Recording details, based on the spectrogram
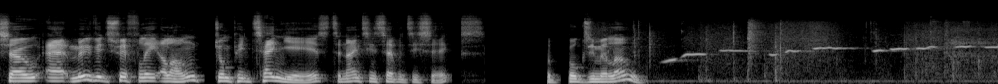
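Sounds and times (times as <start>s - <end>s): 
speech: 0.0s - 4.9s, 5.5s - 6.6s
person whistling a wandering tune: 6.6s - 9.9s.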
